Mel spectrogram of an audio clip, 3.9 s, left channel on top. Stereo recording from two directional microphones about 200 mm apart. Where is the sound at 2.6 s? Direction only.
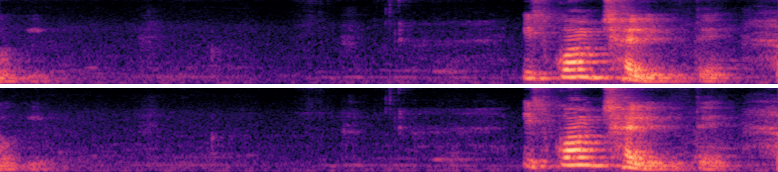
15° left (ahead or behind).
